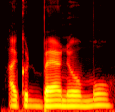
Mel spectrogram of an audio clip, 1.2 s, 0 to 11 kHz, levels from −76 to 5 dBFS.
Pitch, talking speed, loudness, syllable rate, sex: 125 Hz, 260 wpm, -17 LUFS, 5.2 syllables/s, male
